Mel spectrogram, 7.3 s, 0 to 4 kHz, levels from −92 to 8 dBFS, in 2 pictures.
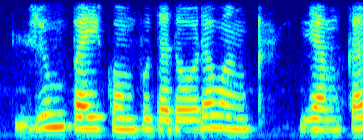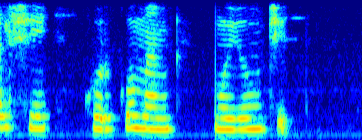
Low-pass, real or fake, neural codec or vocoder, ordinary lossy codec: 3.6 kHz; real; none; Opus, 32 kbps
